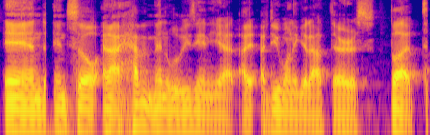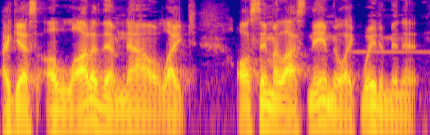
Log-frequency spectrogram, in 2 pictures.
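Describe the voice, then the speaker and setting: A man's voice: sits low, steady tone, a little fast. A young man hosting a podcast, chatting in a casual, rambling way with lots of fillers. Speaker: podcast host. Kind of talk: casual interview chat.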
